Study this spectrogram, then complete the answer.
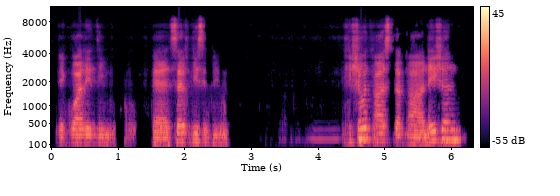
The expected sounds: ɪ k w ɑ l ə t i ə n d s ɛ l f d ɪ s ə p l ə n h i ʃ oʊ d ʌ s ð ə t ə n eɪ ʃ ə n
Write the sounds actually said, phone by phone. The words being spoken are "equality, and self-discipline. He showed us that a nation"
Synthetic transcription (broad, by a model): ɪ k w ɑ l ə t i ə n d s ɛ l f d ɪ s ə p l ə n h i ʃ oʊ d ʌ s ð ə t ə n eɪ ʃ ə n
